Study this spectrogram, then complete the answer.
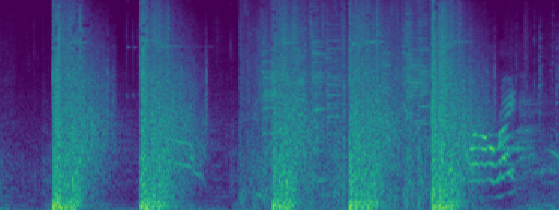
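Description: Loud bursts of automatic gunfire exchanged in the game The Outer Worlds, five distinct rapid volleys close by, separated by short pauses, with a brief voice at the end.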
